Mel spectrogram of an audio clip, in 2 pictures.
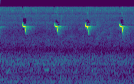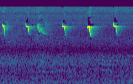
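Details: Yellow-bellied fairy-fantail in Thailand giving thin, very high, sharp descending notes, about nine of them, repeated roughly every half second over a soft low background hiss.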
